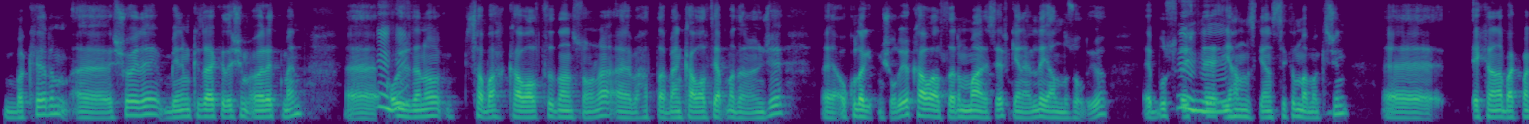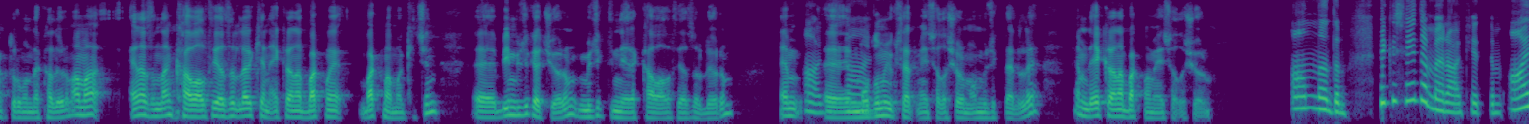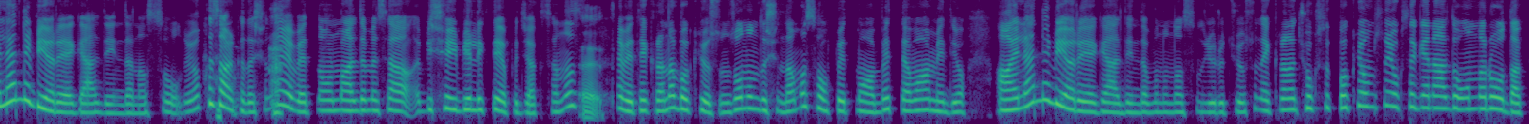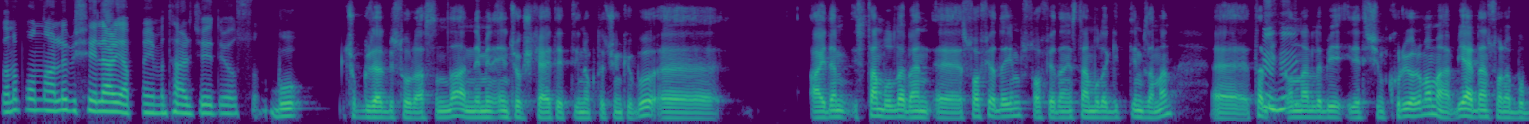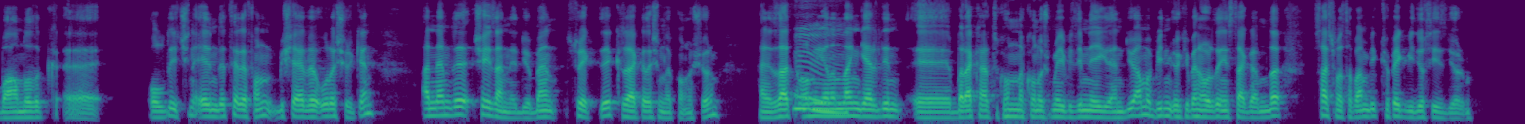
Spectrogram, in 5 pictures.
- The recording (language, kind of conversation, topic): Turkish, podcast, Ekran bağımlılığıyla baş etmek için ne yaparsın?
- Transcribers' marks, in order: other background noise; other noise; tapping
